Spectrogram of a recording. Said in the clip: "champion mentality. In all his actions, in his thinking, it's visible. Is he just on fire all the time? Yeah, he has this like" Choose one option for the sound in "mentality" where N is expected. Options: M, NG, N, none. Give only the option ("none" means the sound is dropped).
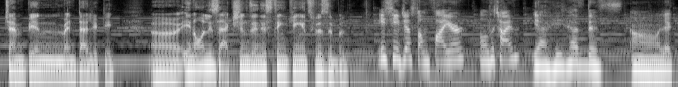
N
